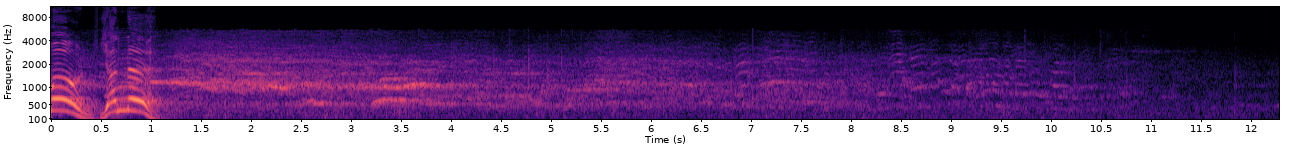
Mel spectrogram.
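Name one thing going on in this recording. Many children chatter and talk at once, slowly fading.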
